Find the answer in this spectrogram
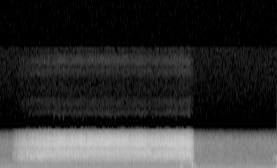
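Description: One long, steady breath blown into a smouldering tinder nest to fan the ember toward flame. It is heard as a hiss that starts just after the beginning and stops abruptly about three seconds in.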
